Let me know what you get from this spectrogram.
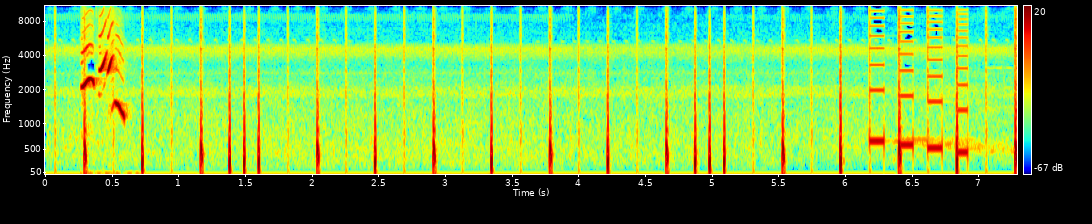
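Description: A brief falling whistle-like sound effect about a quarter second in, over a night ambience of a steady high insect drone and irregular sharp clicks. About six seconds in, 8-bit chiptune music starts with stepped beeping notes.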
